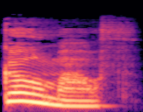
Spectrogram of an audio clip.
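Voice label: "goalmouth", British English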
